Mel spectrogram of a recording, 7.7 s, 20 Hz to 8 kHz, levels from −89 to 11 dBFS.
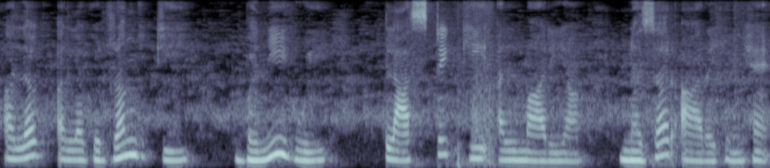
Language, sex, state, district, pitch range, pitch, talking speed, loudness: Hindi, female, Madhya Pradesh, Katni, 160-225 Hz, 170 Hz, 100 wpm, -17 LUFS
